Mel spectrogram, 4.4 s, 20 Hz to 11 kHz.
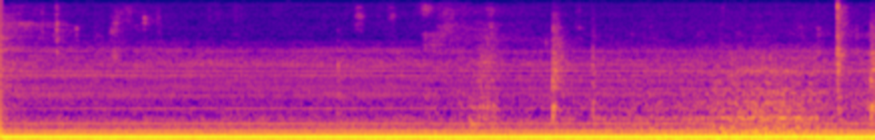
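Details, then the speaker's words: Loud steady low hum with a buzzy edge and faint crackles from a Peavey 5150 II tube guitar amp after a failing resistor and worn preamp tube were replaced; noise is interference pickup from a nearby phone, not an amp fault. "And it's picking up noise from my phone. Just an awful mess. Just awful."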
